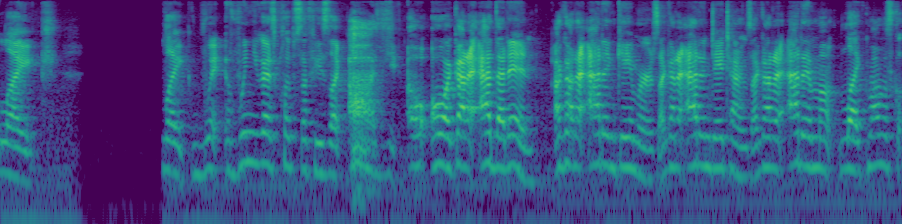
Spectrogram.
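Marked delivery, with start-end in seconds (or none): 3.5-9.0 put-on, excited voice. Retelling how the clip editor reacts to clips: imitating excited Crass. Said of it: "Crass gets so excited".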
